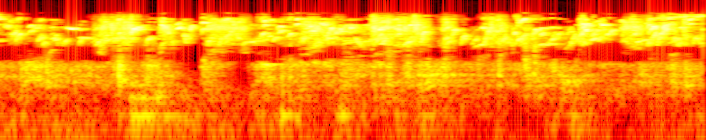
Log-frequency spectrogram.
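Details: Pet goldfinches at home in Italy in full song: a busy stream of high tinkling twitters and quick trilled phrases from several birds, steady throughout.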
